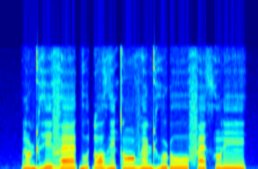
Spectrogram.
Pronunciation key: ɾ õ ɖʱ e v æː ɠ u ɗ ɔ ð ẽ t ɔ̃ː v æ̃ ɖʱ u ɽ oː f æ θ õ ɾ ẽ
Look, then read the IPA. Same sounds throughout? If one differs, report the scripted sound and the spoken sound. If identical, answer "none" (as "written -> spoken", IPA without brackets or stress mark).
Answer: none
